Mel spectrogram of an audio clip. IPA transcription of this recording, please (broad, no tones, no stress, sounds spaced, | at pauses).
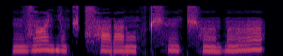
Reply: ẽ z ã ɟ õ t͡ʃ t͡sʰ a ɾ a ɾ õ θ t͡ʃʰ ẽ t͡ʃʰ œ̃ ɓ œ̃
